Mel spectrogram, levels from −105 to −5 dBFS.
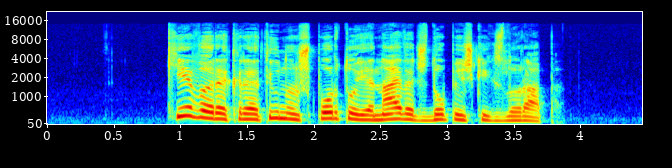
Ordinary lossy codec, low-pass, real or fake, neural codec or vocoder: none; 14.4 kHz; real; none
